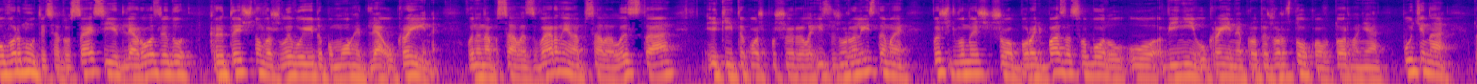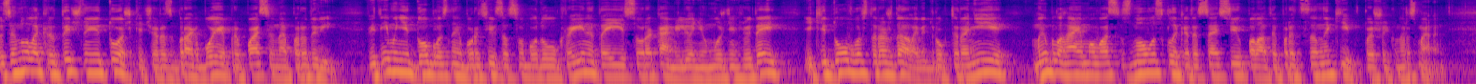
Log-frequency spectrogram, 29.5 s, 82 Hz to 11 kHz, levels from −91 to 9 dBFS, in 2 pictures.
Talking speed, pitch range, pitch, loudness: 140 wpm, 120-150 Hz, 130 Hz, -28 LUFS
